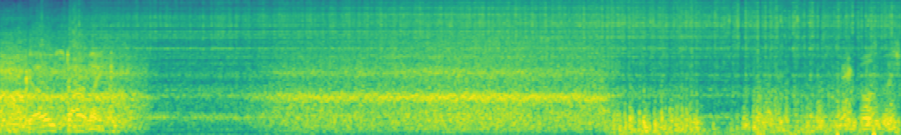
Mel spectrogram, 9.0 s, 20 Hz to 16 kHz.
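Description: Falcon 9 rocket engines roaring at liftoff on a Starlink launch from a booster on its eleventh flight: a loud, continuous broadband rumble that dips briefly then swells again, steady and sustained throughout.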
